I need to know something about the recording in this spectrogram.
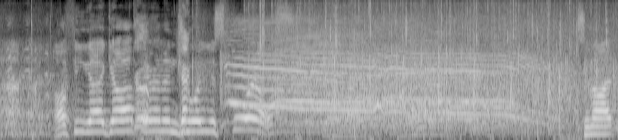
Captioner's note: cheering, applause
